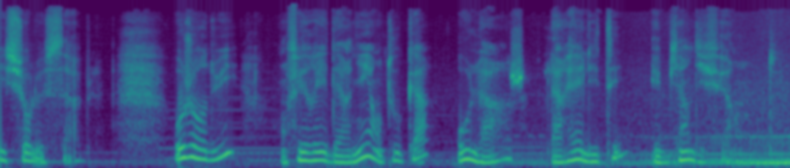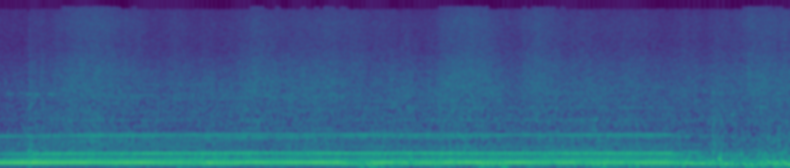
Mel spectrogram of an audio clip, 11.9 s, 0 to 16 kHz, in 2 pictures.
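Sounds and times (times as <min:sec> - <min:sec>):
speech: 0:00.0 - 0:06.3
fishing boat engine droning at sea: 0:03.5 - 0:11.8
wind at sea: 0:03.9 - 0:11.8
waves at sea: 0:04.1 - 0:11.8.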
